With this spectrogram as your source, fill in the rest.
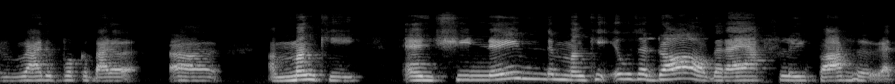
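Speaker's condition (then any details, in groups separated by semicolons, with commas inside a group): Cerebral palsy; affects body movements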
